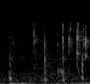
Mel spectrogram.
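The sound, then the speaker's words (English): Someone chews a crunchy bagged snack seasoned with sesame seeds, garlic, onion and salt, making a few quick, faint crunches in close succession. “That's the sound of a dude just eating food and recording it.”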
